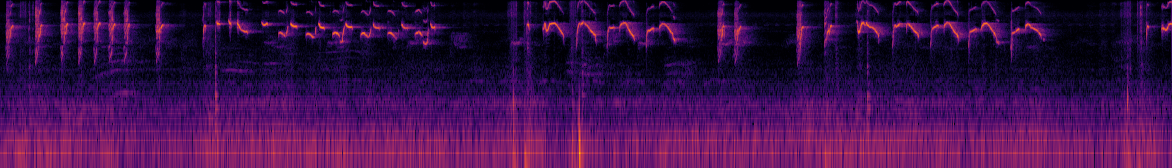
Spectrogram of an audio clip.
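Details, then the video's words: Chatty 'gacor' kolibri wulung sunbird, sharp 'pedes' style, delivers very high, thin chips and rapid arched, slurred whistled notes in quick bursts, with brief pauses between phrases and a faint background hum. "Kolibri wulung gacor suara pedes"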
